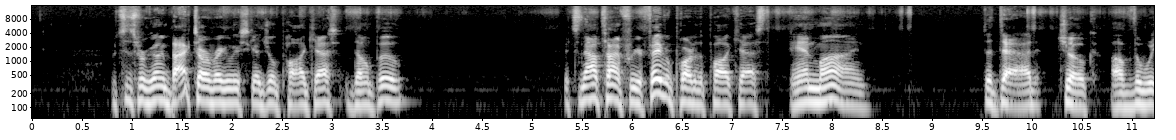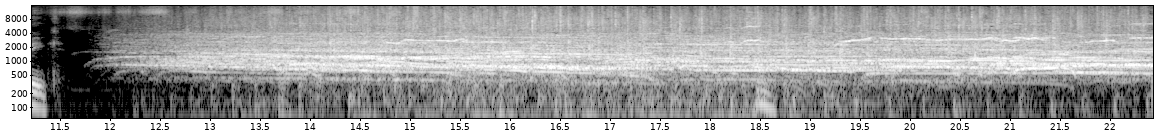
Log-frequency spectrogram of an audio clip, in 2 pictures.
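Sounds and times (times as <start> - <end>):
speech: 0.8 - 3.8, 5.3 - 8.4, 9.5 - 11.6
large crowd clapping: 12.0 - 22.4.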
